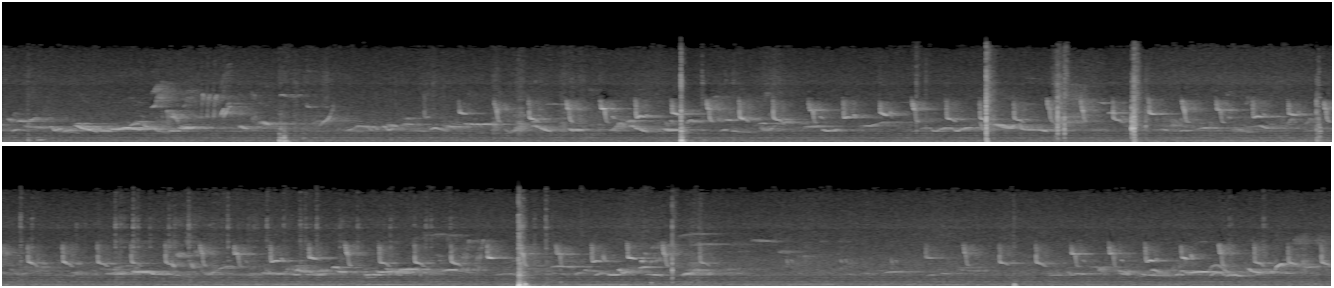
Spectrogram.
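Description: Birds chirping busily throughout with many short, quick downward-sweeping notes, over a few sharp knocks of wooden beehive boxes being lifted and set down, the loudest about two thirds of the way through.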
